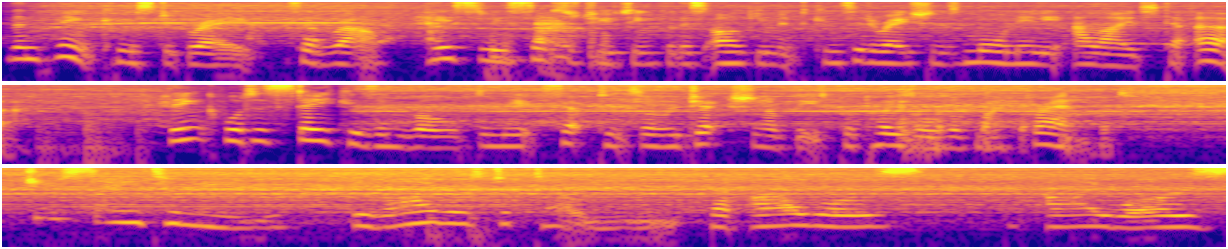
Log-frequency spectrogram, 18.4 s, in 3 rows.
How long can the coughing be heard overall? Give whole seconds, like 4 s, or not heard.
3 s.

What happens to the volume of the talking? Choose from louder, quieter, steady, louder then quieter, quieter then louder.
steady.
